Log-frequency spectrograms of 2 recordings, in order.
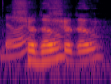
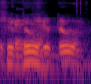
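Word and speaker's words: Shedeur: One thing for Deion Sanders' son, his son, I forget how you pronounce his name. Shador. Okay, Shador.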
